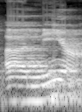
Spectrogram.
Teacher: Jadi ain itu bukan dibaca ka, ani ditekan di tenggorokan.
